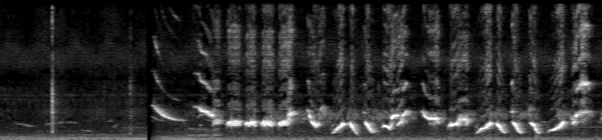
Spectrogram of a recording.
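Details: White-rumped shama singing to draw out the learned repertoire of other shamas: after a quiet start with a single click, an energetic burst of rapid downslurred whistles and chatter runs on without pause, repeated about three times a second.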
